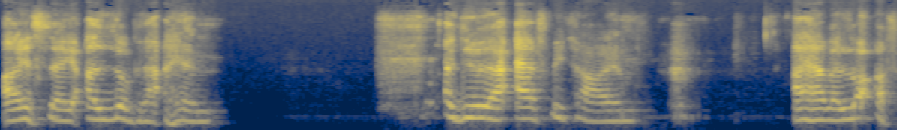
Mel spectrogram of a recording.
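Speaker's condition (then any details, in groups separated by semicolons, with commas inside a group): Down syndrome; adult woman, 25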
